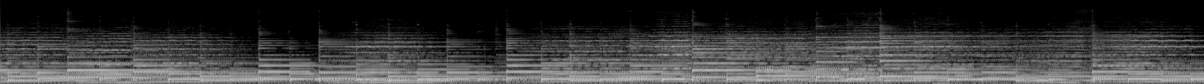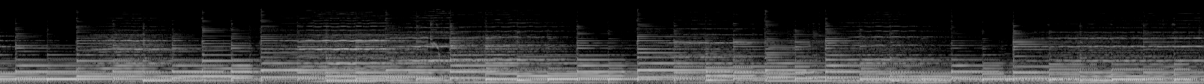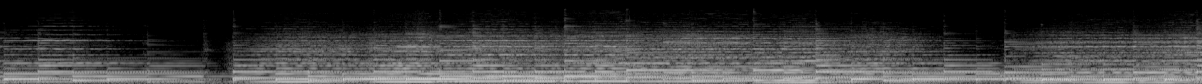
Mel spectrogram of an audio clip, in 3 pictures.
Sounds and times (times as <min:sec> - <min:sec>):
Acoustic guitar: 0:00.0 - 0:36.1
Strum: 0:00.0 - 0:36.1.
